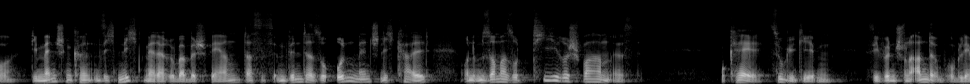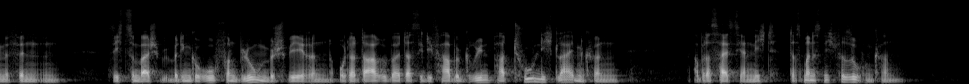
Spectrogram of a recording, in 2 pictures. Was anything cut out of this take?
no; 0 cuts

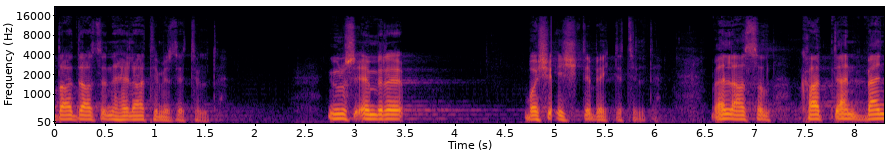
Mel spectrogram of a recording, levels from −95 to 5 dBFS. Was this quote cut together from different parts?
no; 0 cuts

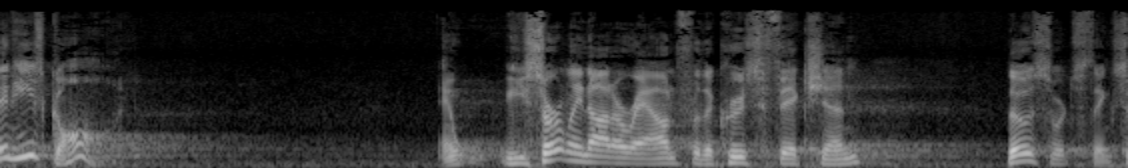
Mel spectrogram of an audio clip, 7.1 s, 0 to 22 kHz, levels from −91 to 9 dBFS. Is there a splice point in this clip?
no; 0 cuts

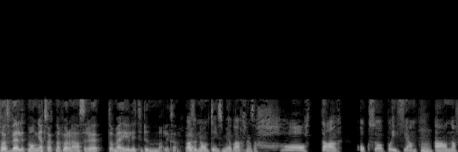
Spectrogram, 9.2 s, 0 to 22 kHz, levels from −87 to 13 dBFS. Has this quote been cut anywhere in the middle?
yes; 2 cuts; at 1.4 s, 3.7 s

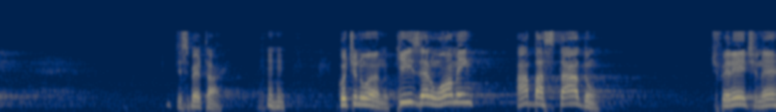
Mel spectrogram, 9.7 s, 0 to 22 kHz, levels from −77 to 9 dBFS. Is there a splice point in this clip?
no; 0 cuts

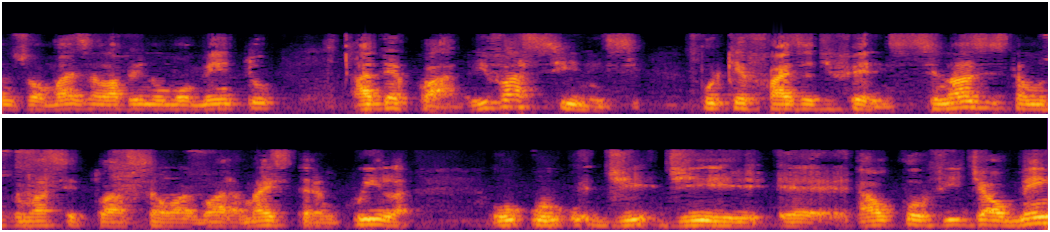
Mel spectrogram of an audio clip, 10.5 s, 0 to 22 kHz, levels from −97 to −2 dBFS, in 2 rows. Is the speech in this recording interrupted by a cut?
yes; 2 cuts; at 8.1 s, 9.5 s

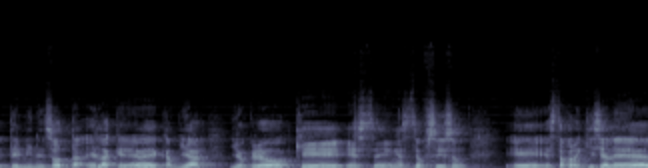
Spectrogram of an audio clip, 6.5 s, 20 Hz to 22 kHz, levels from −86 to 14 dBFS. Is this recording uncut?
yes; 0 cuts

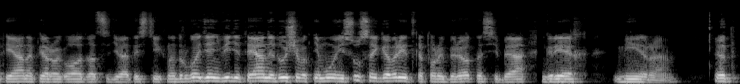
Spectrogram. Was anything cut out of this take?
yes; 2 cuts; at 4.1 s, 5.4 s

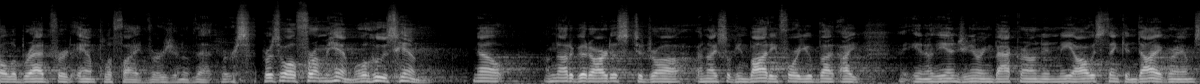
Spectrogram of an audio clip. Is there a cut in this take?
yes; 2 cuts; at 2.5 s, 4.7 s

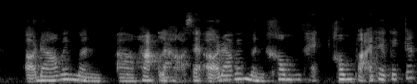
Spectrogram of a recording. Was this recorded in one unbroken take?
no; 1 cut; at 1.1 s

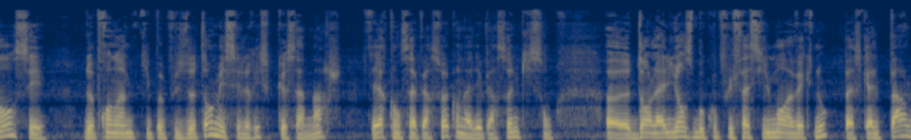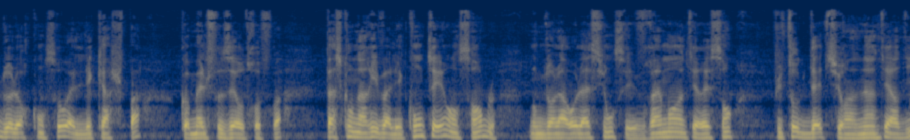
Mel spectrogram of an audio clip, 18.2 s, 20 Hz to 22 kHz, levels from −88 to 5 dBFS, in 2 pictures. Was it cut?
no; 0 cuts

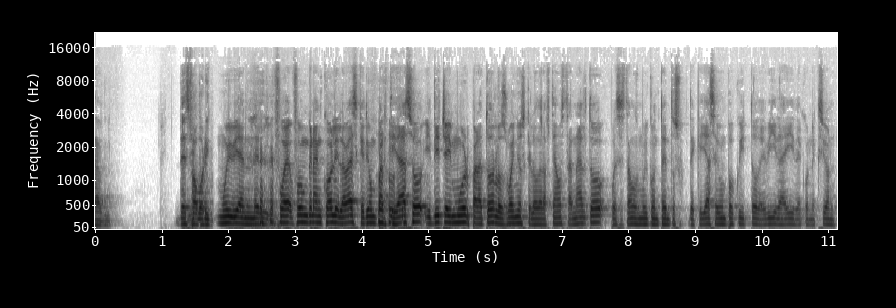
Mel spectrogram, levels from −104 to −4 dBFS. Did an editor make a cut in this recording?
yes; 1 cut; at 1.8 s

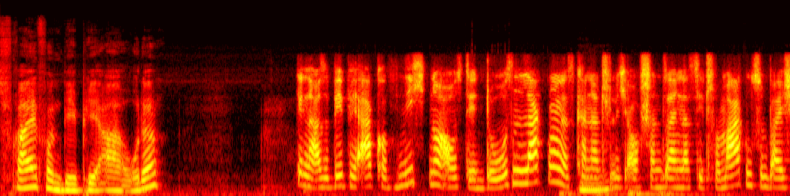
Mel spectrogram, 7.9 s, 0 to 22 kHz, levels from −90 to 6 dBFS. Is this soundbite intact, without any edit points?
yes; 0 cuts

